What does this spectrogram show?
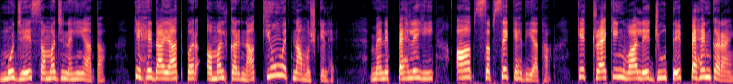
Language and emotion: Urdu, angry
